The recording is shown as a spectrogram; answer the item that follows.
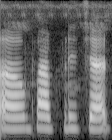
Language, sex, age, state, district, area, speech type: Odia, female, 18-30, Odisha, Bhadrak, rural, spontaneous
